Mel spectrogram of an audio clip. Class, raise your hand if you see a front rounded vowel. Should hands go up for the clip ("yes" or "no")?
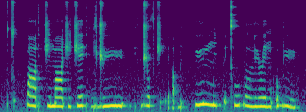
yes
